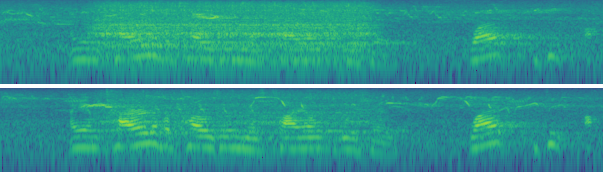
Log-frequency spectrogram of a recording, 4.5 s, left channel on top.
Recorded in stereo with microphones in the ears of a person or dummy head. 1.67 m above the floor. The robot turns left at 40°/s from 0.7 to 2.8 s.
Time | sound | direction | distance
0.5 | a woman speaking | 70° right | 0.9 m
